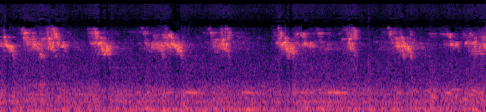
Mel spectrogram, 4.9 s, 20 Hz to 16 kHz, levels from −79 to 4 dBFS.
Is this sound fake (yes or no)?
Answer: no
